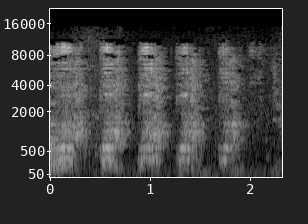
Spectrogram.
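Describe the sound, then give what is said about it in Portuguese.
A squeaky rubber duck toy belonging to the pet Bob being squeezed over and over, about six loud, honking squeaks in a steady rhythm, with no talking. “Ai, meu Deus do céu, pisei nos bichos do Bob. Olha, isso, isso aqui é um bicho que se dá. Olha o barulho desse pato.”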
